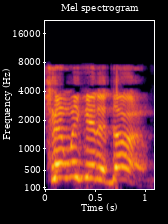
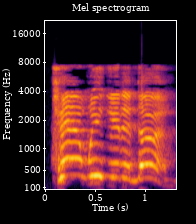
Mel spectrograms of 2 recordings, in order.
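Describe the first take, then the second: First: Said in the usual way. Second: Higher and pressing; "Can we get it done" asked again higher with weight on "we"; pleading repeat. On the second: Real, not acted. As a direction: push the plea harder. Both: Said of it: "repeated plea".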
